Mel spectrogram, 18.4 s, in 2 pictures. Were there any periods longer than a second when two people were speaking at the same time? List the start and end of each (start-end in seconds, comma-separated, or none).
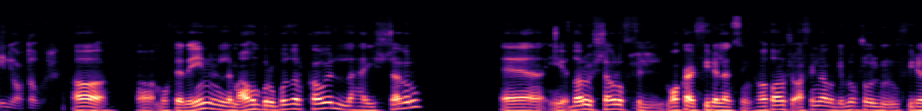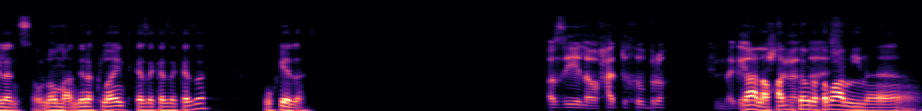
16.6-17.9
